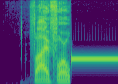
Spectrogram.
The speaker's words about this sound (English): Did you just give his phone number? We got to beep that.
